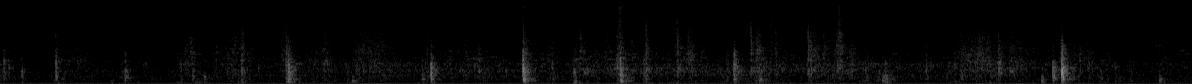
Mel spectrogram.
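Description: Eggplant slices being turned over and set down by hand on an aluminium baking sheet: scattered light taps and clicks at irregular intervals, the loudest about ten and a half seconds in.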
